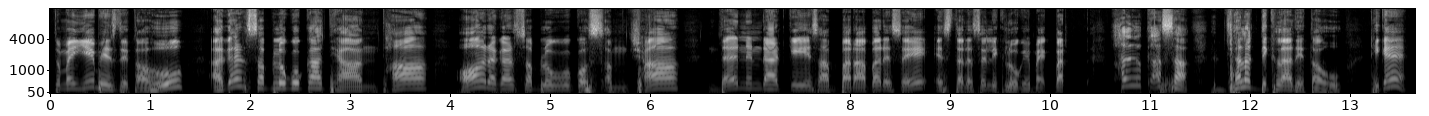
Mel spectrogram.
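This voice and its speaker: A man's voice: sits high, very animated, slow pace, bright, forceful tone, clear, resonant tone, no room sound. A man teaching a beginners' accounting lesson, explaining step by step in a friendly, encouraging way and constantly checking "right?" and "okay?". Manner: friendly, encouraging, calls students "beta" and "sir". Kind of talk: classroom lecture mixing Hindi and English.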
